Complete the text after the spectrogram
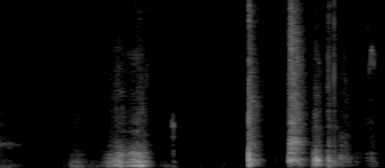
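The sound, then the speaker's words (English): Crackly bursts of Star Wars wrapping paper being torn and crinkled as a wrapped package is opened, coming in several loud rips and rustles separated by short pauses, with no talking. “And he sent us a package, so let's open it.”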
